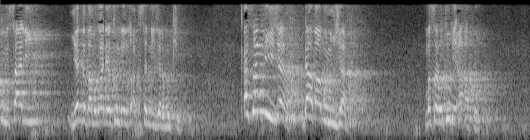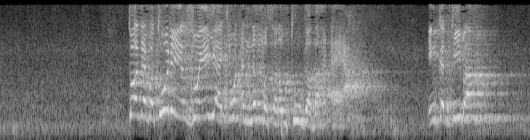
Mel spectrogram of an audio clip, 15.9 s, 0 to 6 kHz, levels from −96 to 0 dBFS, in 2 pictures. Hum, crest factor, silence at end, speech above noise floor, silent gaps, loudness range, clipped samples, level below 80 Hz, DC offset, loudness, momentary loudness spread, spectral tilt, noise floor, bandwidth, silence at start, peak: none; 18 dB; 0 s; 25 dB; none; 7 LU; under 0.1%; -60 dBFS; under 0.1%; -18 LUFS; 18 LU; -4.5 dB/octave; -44 dBFS; 5.8 kHz; 0 s; -2 dBFS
